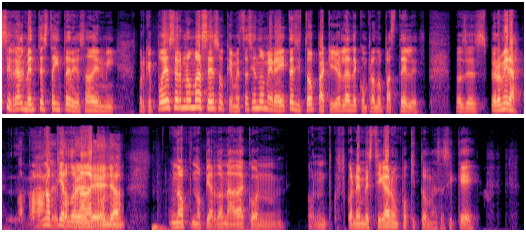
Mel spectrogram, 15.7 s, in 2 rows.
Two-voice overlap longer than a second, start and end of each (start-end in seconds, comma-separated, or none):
8.4-9.6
